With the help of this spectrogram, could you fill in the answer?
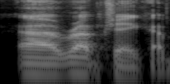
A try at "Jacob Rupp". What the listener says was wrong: It's not rub, though. It's not rub, Jacob.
